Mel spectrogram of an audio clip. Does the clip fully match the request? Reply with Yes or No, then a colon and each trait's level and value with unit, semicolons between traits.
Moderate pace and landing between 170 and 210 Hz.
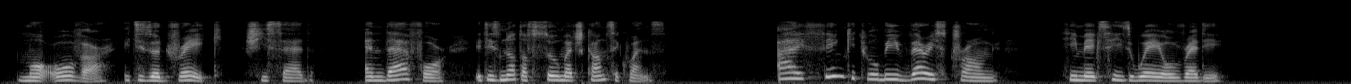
No: slow, 125 wpm; medium, 185 Hz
